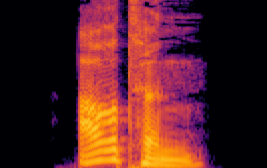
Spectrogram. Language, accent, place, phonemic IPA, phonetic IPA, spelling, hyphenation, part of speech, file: German, Germany, Berlin, /ˈaːɐ̯tən/, [ˈʔaːɐ̯tn̩], arten, ar‧ten, verb, De-arten.ogg
- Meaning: to become [with nach (+ dative) ‘like’]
